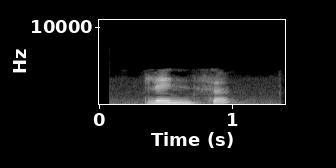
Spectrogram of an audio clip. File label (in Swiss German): "linze", Bas Rhin; lentilles; vin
